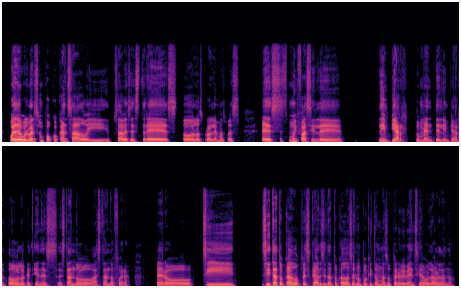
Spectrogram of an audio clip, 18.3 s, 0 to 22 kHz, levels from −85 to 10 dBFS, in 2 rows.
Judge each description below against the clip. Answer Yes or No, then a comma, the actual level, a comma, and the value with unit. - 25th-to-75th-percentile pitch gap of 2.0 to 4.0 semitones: No, average, 5.3 semitones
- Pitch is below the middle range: No, medium, 155 Hz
